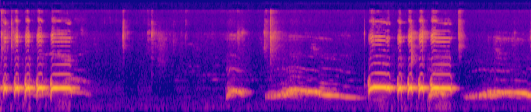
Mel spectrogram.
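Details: Bangkok-type zebra dove with a thick, bass voice, singing to lure other doves into calling: a burst of quick staccato coos, a pause, then long falling purring notes, and another staccato burst with a drawn-out coo.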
